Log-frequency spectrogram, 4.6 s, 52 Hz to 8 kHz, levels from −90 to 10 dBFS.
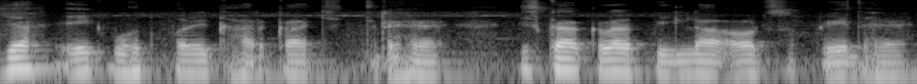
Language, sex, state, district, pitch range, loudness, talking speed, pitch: Hindi, male, Jharkhand, Ranchi, 95-110 Hz, -21 LUFS, 185 wpm, 105 Hz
